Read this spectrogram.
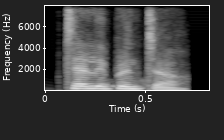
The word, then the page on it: teleprinter: Indian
